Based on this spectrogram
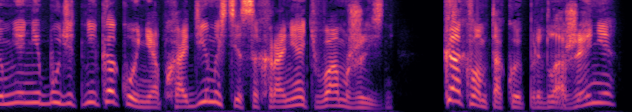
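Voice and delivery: high, forceful ultimatum; commanding interrogator. A narrator's reading. Henry giving the captured major his ultimatum, commanding. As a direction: lay out terms loudly and firmly.

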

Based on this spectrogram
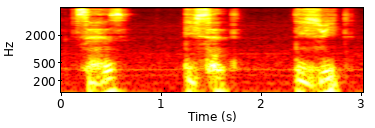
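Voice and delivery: hushed, soft count to oneself; breathless-with-joy counting. A narrator's reading. Beausire gathers the gold coins, counting in hushed joy. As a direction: count softly, absorbed in the treasure. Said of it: "disait Beausire, pantelant de joie".

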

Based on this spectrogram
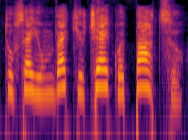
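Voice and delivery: loud, high accusing outburst; angry. A narrator's reading. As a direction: jab the words at him. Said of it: "agitò il dito accusatorio".

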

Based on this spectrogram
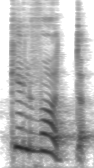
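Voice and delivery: loud, high rallying cry; many voices shouting together; crowd shout. Acted. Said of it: "cria-t-on comme pour le précédent".

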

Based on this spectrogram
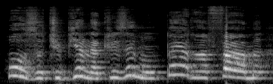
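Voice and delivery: high, loud indignation; young lady defending her father, pitch soaring; outraged accusation. A narrator's reading. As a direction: challenge him in horrified outrage.

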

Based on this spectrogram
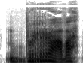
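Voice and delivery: low, soft, teeth chattering with cold. A narrator's reading. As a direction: stammer it through chattering teeth. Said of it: "клацая зубами".

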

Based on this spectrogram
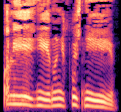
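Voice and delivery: put-on very high, cocky kid comeback; cheeky retort. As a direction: throw the word back at her. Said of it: "парировал Дамир".

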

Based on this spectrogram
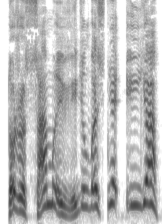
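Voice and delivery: high-pitched eager exclamation; восклицание. A narrator's reading. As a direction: burst in excitedly, voice jumping up. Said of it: "воскликнул Браун". (взволнованное восклицание высоким голосом)

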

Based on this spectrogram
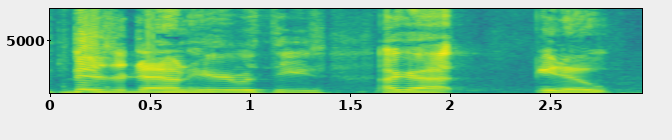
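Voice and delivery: high, put-on Southern voice; Ziggy. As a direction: do a bad, high-pitched Southern impression. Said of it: "can't even do a fucking Ziggy impression".

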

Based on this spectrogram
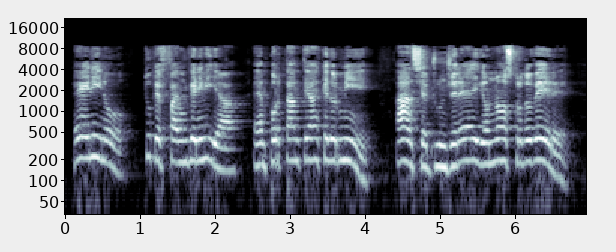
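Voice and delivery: high, loud Roman man of the people; tipsy tavern philosopher. Acted. Ciceruacchio urges Nino to go sleep, tipsy and declaiming. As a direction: hold forth grandly to the whole tavern.

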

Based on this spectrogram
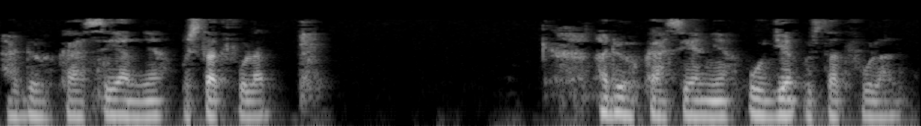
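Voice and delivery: soft, sighing fake sympathy; mock pity. Preacher imitating a gossip, soft fake sympathy. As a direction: pity that carries a hidden jab, murmured. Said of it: "hingga mengatakan".

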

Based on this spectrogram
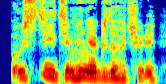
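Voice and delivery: high, desperate father's plea; imploring colonel; pleading. A narrator's reading. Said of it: "молит Фогдахи".

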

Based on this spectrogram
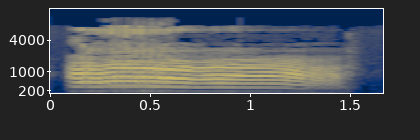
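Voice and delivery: long rolling shouted growl; giant growl. A narrator's reading. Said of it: "y gruñía".

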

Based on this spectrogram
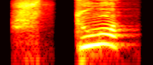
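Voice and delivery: sudden high shocked cry; shocked yelp. A narrator's reading. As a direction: jump up in outrage. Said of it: "взвилась сестра".

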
